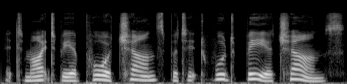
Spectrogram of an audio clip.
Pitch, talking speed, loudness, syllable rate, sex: 190 Hz, 205 wpm, -16 LUFS, 4.3 syllables/s, female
